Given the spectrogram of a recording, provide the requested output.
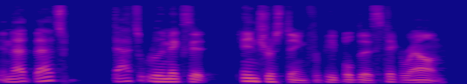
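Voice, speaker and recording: Very fast male speech with vocal fry and very wide pitch swings over a quiet background. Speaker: podcast platform founder. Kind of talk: interview conversation.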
